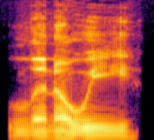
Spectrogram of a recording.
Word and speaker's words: Lenawee: I hate just not pronouncing the thing correctly. Okay, yeah, Lenawee County property belonging to Dale Warner.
